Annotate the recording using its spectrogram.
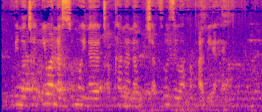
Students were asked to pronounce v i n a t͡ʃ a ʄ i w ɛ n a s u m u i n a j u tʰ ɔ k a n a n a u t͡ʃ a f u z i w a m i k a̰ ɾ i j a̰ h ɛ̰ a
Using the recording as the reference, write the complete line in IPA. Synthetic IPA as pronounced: v i n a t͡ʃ a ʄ i w a n a s u m u i n a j ɔ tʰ ɔ k a n a n a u t͡ʃ a f u z i w a m a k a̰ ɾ i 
